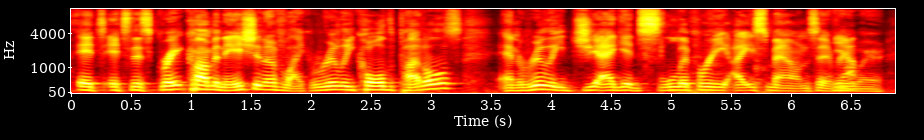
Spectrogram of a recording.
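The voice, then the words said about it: Deadpan, flat sarcastic delivery. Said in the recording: “was my deadpan really throwing you off”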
